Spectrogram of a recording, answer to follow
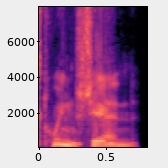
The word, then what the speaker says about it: Qing Shen: My name is Qing Shen, the Shen of cautious, Qing Shen explained.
